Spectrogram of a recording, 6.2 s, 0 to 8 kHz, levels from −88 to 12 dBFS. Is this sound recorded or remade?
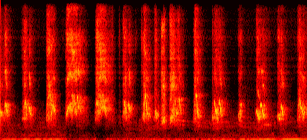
remade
